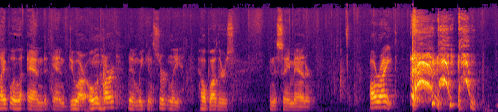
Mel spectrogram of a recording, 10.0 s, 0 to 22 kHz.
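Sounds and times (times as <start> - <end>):
speech: 0.0 - 4.8, 5.4 - 6.4, 7.4 - 9.7
person coughing throatily: 8.2 - 9.9.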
